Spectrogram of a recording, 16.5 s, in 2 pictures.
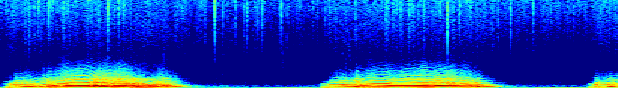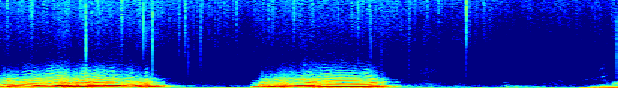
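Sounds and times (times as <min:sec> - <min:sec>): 
bull bellowing a long deep moo: 0:00.0 - 0:02.5, 0:04.3 - 0:06.7, 0:07.9 - 0:10.6, 0:11.6 - 0:13.7, 0:16.0 - 0:16.4.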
